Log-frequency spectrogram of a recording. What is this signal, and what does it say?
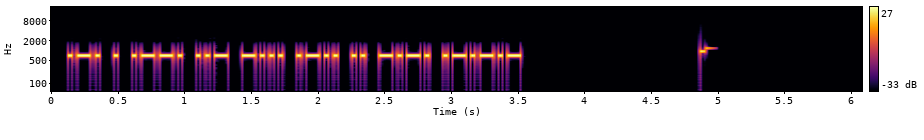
Morse code, heard as a keyed tone, about 34 wpm, 700 Hz. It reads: REPUBLIC.
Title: Sentences from Top 1500 Words 35wpm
